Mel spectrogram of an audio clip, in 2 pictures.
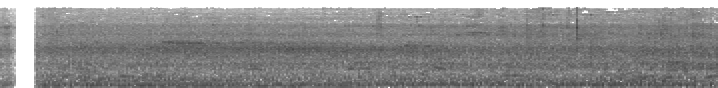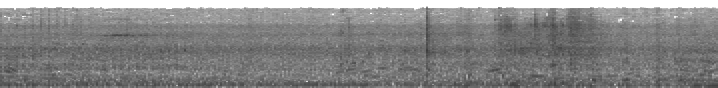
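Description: Steady road traffic noise with a low engine hum from vehicles running close by, under indistinct voices talking. The sound drops out completely for a moment just at the start.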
